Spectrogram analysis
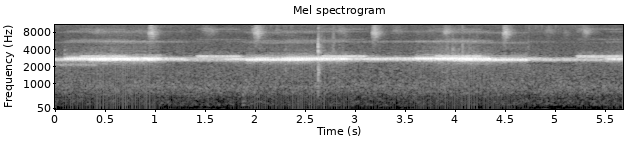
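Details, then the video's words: Night chorus of crickets in Bulgarian grass on a warm summer evening, surround-microphone recording; an unbroken high trill with slight shifts in pitch and gentle rises and falls in loudness, plus a few faint ticks. "Cricket Sounds - Crickets Chirping at Night"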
